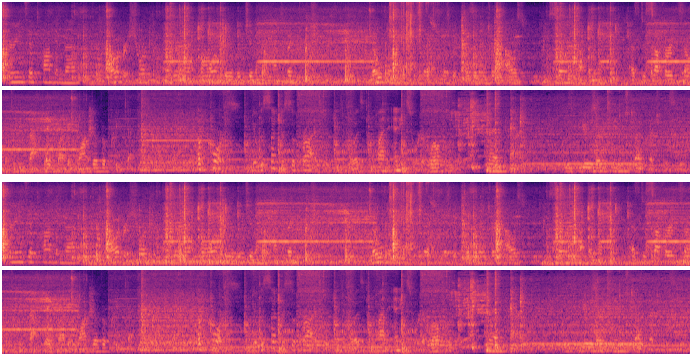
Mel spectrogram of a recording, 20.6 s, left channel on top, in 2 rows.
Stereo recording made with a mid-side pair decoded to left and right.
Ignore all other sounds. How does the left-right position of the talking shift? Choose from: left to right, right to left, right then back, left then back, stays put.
stays put.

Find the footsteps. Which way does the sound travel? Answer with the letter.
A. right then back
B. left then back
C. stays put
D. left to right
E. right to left
E.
